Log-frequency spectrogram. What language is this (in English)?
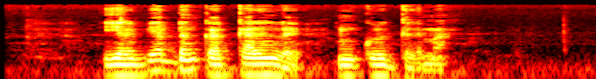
Dagbani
